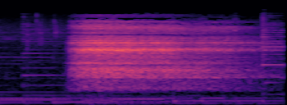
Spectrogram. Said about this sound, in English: They took another deep dragon breath in and out.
